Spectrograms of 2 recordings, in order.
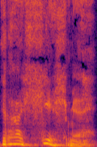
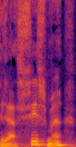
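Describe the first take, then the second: First: The middle consonant is an sh sound. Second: The middle consonant is a plain s sound. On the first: The speaker calls it wrong. "die spreken het uit met de SJ-klank" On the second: The speaker calls it right. "die zeggen niet racisme"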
